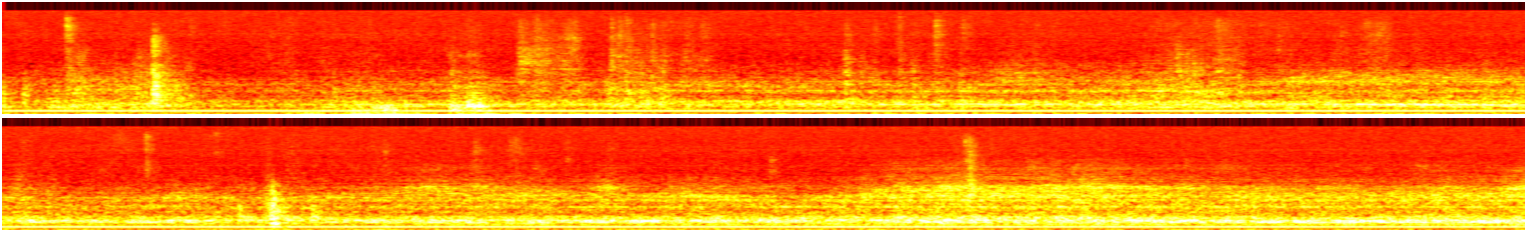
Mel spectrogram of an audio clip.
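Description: A steady low hum, with a few soft knocks and clicks, and a faint hiss that grows slightly louder towards the end.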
